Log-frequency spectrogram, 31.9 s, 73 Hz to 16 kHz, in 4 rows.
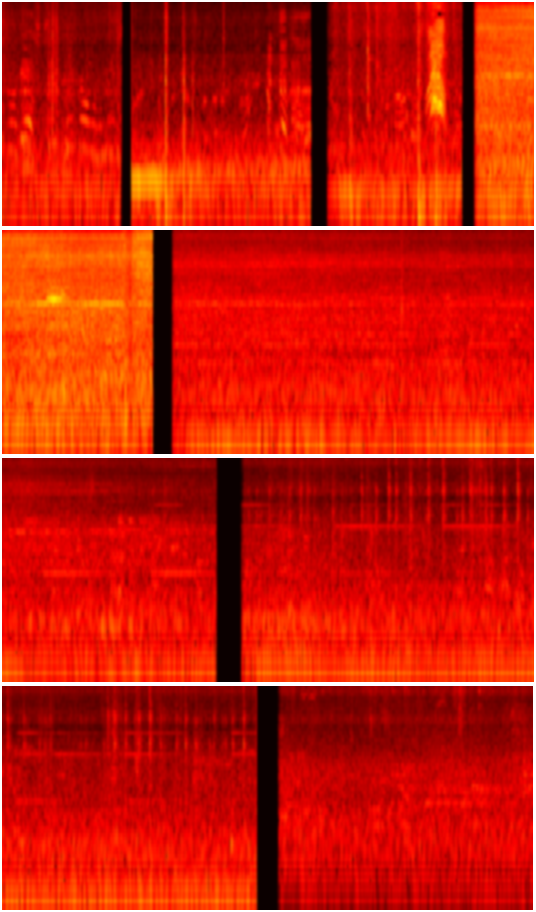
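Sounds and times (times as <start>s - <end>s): bus driving rumble: 0.0s - 27.8s.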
